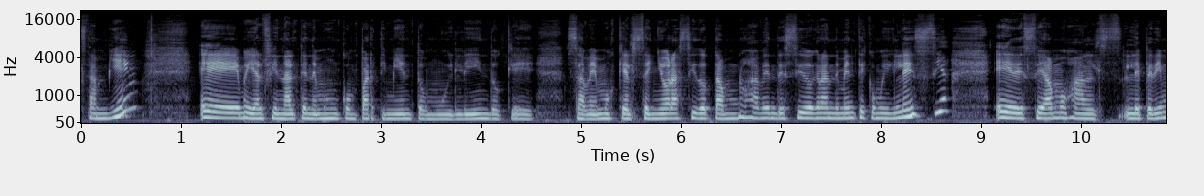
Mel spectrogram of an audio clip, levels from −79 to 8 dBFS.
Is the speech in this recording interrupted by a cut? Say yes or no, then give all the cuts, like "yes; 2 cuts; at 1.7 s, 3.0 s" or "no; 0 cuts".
yes; 2 cuts; at 1.6 s, 6.6 s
